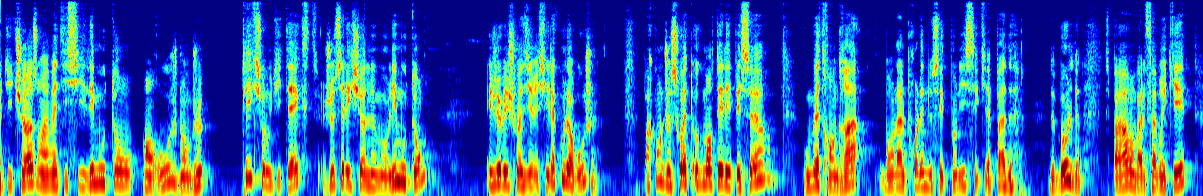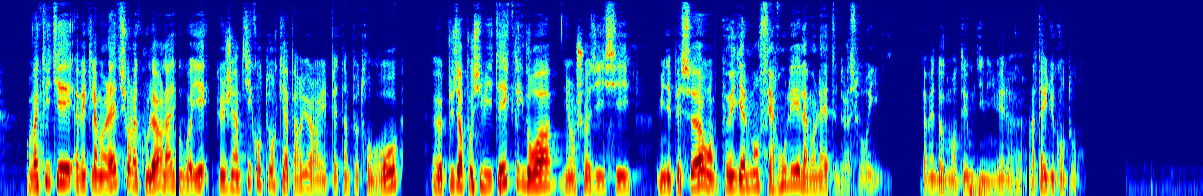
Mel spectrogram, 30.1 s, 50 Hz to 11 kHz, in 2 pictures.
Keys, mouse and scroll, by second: 3.0 click, 4.7 click, 7.2 click, 10.8 click, 16.7 middle click, 21.2 right click, 26.3 scroll up 1, 27.6-28.0 scroll down 1, 28.0 scroll up 1, 28.6-29.0 scroll down 1, 29.0 scroll up 1, 29.4 click.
